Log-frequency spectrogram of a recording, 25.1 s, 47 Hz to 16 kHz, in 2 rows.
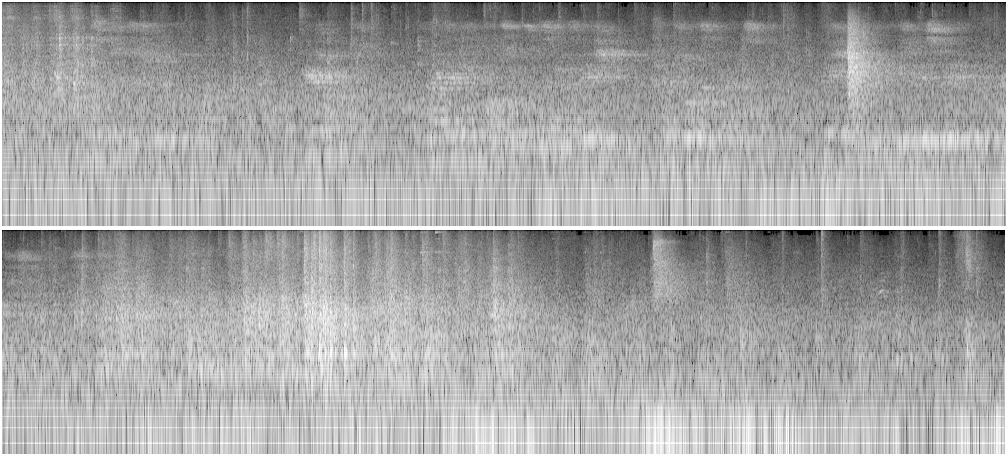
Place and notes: Weesperstraat, Amsterdam, Netherlands - Small Tunnel for bikers and pedestrians near subway entrance
Binaural format with two DPA 4061. Distant buzz coming from overhead traffic and metro tube below. Passing bikers and pedestrians. reflective space.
